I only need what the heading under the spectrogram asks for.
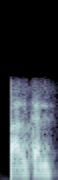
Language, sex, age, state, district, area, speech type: Marathi, male, 18-30, Maharashtra, Ratnagiri, rural, conversation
